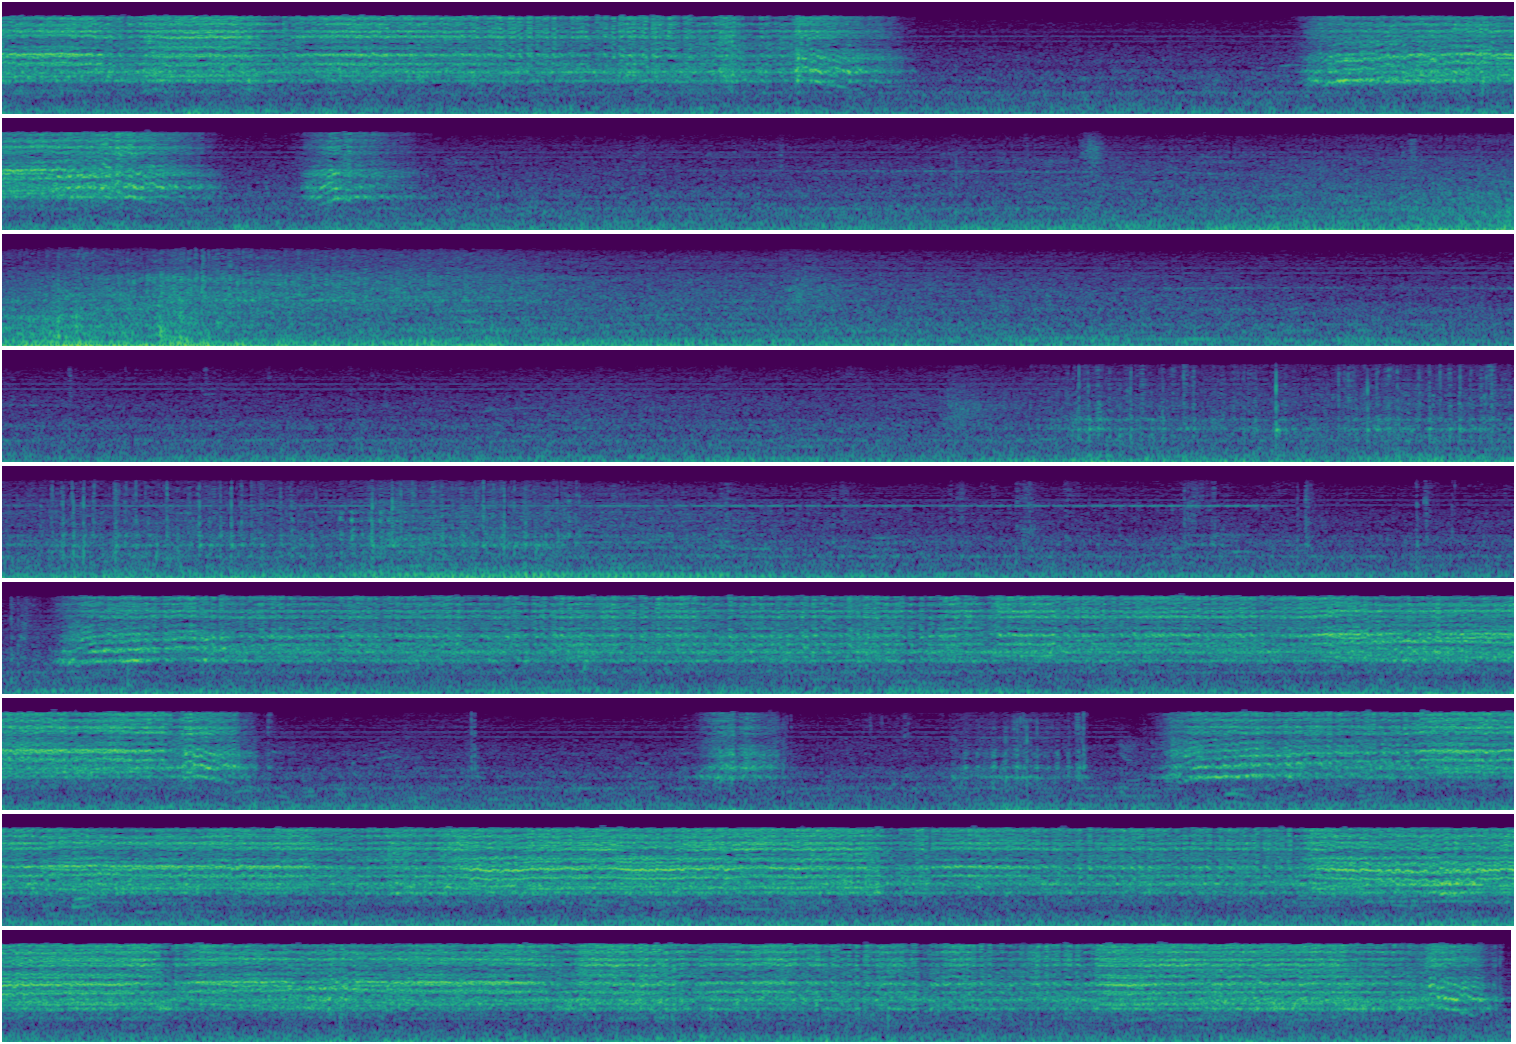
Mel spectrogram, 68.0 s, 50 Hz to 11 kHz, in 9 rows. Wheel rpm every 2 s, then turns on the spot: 160, 160, 20, 80, 40, 0, 0, 0, 0, 0, 0, 0, 0, 0, 20, 20, 10, 0, 0, 110, 160, 160, 160, 50, 10, 40, 160, 160, 160, 160, 160, 160, 160, 150.
28-34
